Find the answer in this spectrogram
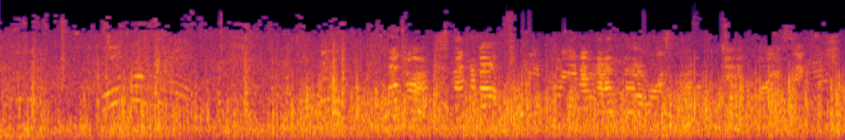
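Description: Safari ride truck running along the rough track: a steady rumble of engine and road noise, with indistinct voices over it from about three seconds in.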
